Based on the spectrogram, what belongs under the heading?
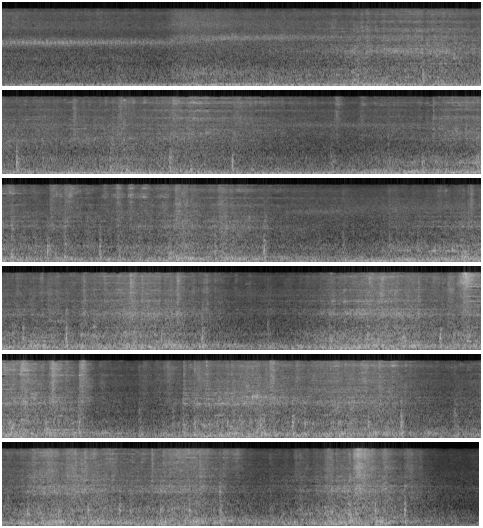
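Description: Railway cars rolling past at close range: a loud, continuous rumble of steel wheels on the rails, with repeated clusters of clattering knocks as the wheelsets go by. The level drops at the very end as the train clears.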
